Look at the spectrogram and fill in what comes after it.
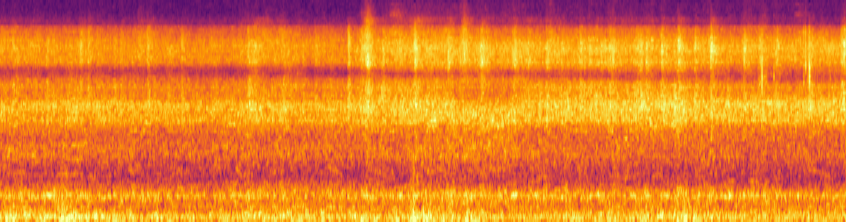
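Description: Steady running rumble of a passenger train's coach wheels on the rails, heard from an open window inside the moving coach, with a few faint clicks.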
